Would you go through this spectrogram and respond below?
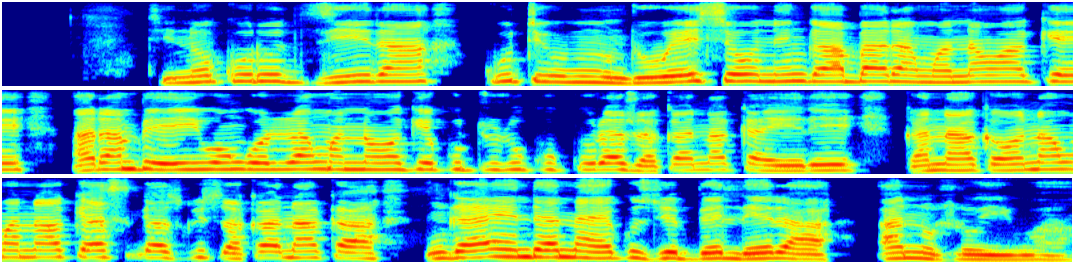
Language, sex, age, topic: Ndau, male, 36-49, health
